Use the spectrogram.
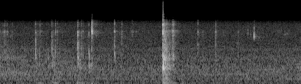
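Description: Quick keystrokes on a computer keyboard entering network configuration commands, a sparse run of light clicks with one sharper, louder key hit near the middle, close and alone without talk.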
